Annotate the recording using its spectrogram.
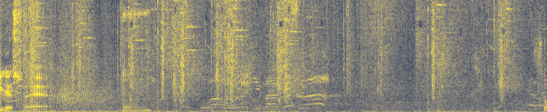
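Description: Sharp blasts and slashing effects crackle rapidly in a game battle.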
